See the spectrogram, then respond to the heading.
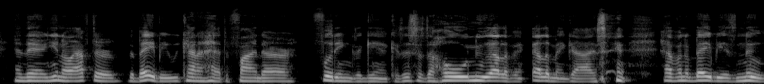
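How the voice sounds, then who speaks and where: A quiet man's voice, fairly high in pitch, with fairly even intonation and a fairly quick pace, in a very clean recording with a silent background. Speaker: podcast co-host. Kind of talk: casual chat. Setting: recording booth. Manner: quiet, lowered voice.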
